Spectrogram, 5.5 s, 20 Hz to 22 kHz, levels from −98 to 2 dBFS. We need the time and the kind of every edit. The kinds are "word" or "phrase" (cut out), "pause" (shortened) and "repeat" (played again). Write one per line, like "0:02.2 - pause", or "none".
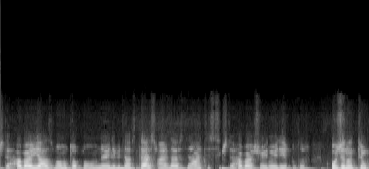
0:02.4 - word
0:03.3 - word
0:04.0 - word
